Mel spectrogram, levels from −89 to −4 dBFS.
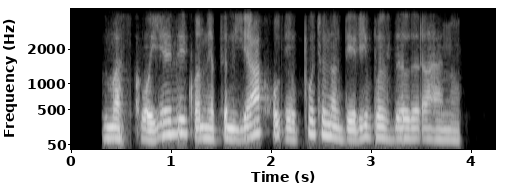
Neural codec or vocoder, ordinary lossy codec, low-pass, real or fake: codec, 16 kHz in and 24 kHz out, 0.6 kbps, FireRedTTS-2 codec; Opus, 24 kbps; 3.6 kHz; fake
